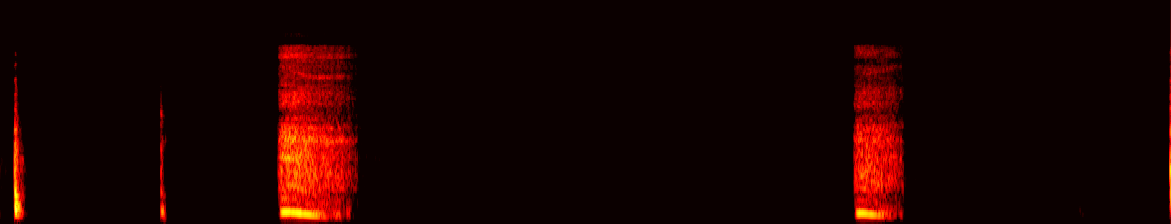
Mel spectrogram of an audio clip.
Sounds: Sigh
